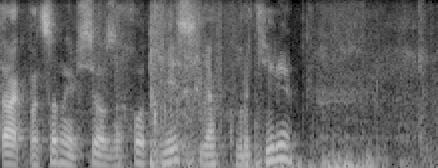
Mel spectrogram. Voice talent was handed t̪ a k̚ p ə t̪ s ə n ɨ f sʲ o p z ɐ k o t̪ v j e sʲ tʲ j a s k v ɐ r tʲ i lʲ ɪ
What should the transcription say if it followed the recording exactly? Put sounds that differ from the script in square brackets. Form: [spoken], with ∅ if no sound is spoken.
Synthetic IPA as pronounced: t̪ a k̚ p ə t̪ s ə n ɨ f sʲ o [∅] z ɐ [x] o t̪ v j e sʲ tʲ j a [f] k v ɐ r tʲ i [ɾʲ] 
